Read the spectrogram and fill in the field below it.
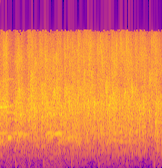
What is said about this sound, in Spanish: Aquí es el momento de aplaudir.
